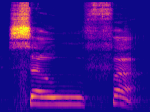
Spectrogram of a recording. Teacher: کلا سوف، سو کے لیے ہونٹ پورے گول ہو جائیں گے، پلس سین کی وسلنگ کو نمایاں کریں. سوف، فا کا مخرج لیں، دانتوں کو نیچے والے ہونٹ پہ لگائیں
